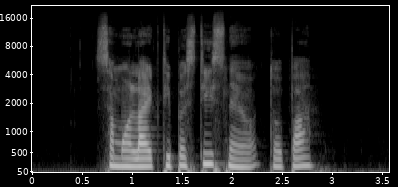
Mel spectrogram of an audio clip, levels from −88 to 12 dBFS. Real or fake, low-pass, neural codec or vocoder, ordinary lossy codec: real; 19.8 kHz; none; none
